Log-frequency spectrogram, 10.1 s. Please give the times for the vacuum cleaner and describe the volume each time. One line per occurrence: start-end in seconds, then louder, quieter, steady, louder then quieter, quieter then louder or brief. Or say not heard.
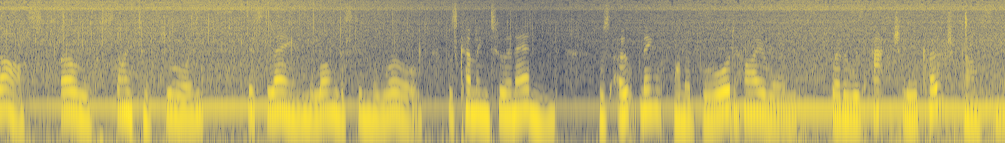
0.0-10.0 quieter then louder.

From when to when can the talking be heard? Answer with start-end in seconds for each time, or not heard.
0.0-10.0.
